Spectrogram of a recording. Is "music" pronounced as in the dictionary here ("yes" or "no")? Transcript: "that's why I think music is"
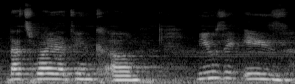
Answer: yes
